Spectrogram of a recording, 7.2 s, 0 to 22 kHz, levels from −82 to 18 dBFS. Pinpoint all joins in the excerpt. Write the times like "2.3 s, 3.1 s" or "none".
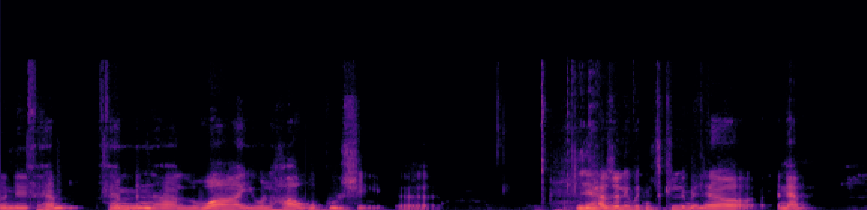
none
